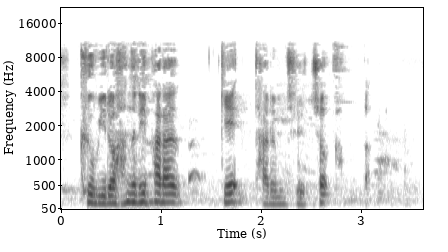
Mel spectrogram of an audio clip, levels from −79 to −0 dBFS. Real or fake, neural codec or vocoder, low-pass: real; none; 10.8 kHz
